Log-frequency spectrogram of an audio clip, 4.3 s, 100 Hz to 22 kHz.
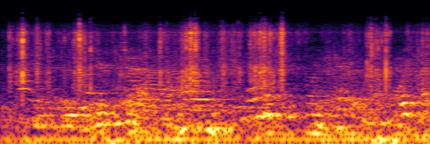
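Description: GAN356X 3x3 speedcube being turned rapidly during a solve: a quick, irregular run of plastic clicks and rattles from the layers, over background chatter of people in the room.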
